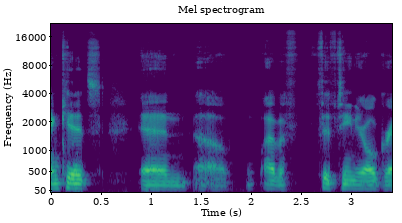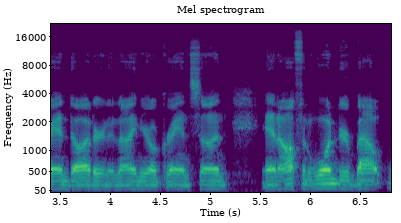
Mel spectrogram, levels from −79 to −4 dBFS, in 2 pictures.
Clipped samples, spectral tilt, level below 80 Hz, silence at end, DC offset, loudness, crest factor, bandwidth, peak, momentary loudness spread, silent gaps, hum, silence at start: under 0.1%; -4.5 dB/octave; -68 dBFS; 0 s; under 0.1%; -31 LUFS; 18 dB; 19 kHz; -12 dBFS; 13 LU; none; none; 0 s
